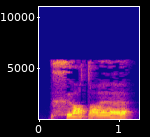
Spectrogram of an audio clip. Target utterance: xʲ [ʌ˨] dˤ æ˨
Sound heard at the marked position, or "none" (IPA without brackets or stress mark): ʌ˨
